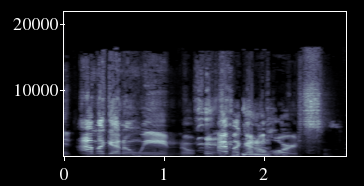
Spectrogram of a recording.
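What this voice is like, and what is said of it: Waluigi cartoon character voice. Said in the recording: “Should I do a Waluigi impression? ... Is that the time for the Waluigi impression?”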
